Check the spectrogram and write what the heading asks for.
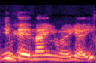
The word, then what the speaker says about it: Naimah: Naima.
